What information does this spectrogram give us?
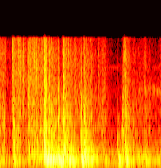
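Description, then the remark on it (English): A heavy scuffle: a series of dull thuds and thumps over about two seconds as a man is tackled and knocked cold on the ground, with a brief pause before a final impact. “You knocked him cold. Nice tackle”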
